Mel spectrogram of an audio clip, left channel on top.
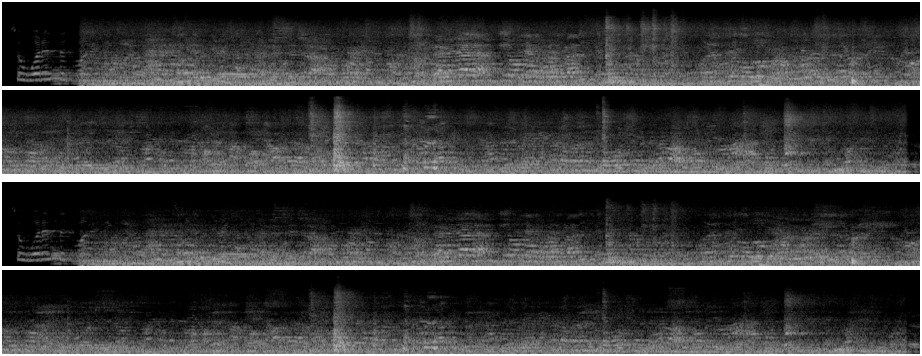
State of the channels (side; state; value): both; normal; correlation 0.34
